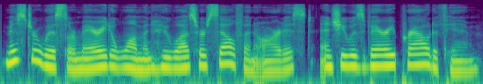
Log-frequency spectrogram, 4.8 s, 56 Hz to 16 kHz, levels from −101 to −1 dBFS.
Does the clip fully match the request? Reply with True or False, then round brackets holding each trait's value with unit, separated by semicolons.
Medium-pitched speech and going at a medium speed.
False (180 Hz; 210 wpm)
